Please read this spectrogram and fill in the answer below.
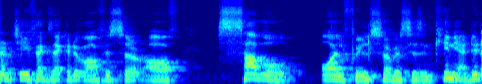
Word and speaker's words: Tsavo: She is the founder and chief executive officer of TSAVO Oilfield Services in Kenya. Did I pronounce it right, Elizabeth?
